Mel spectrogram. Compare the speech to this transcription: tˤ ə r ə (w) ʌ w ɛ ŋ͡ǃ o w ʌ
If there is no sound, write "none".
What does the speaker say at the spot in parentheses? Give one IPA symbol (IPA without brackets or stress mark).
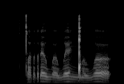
w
